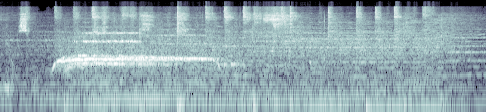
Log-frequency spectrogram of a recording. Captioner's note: audience cheering; audience applauding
